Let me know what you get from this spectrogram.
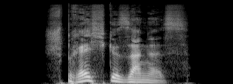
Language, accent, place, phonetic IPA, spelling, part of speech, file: German, Germany, Berlin, [ˈʃpʁɛçɡəˌzaŋəs], Sprechgesanges, noun, De-Sprechgesanges.ogg
- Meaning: genitive singular of Sprechgesang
